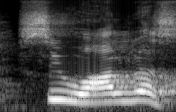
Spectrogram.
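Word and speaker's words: chivalrous: देखिए सी एच क भी होता है, सी एच च भी होता है, लेकिन यहाँ पर जो सी एच है इसका हम प्रोनाउंसिएशन उच्चारण स की तरह करते हैं। सिवॉलरस, सिवॉलरस मीन्स होता है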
